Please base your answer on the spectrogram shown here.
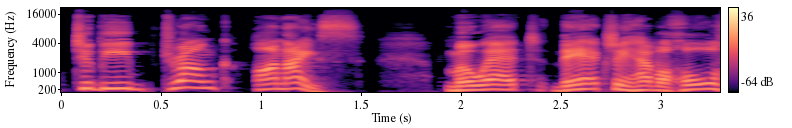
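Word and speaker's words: Moët: So you do say the T. It's Moet. He was Dutch. He wasn't French. So the correct pronunciation is Moet.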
